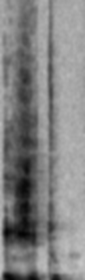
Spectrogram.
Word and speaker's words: Egito: Mudaram o nome do país de Egito, Egipto para Egito, porque supostamente o P é mudo. Mas depois é o Egito e os egípcios.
